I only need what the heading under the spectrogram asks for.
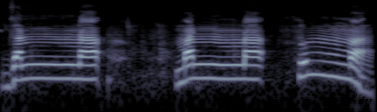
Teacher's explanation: মিমে আর নুনে যদি তাসদিদ হয় তাহলে গুন্না করে পড়িতে হবে আমাদেরকে।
